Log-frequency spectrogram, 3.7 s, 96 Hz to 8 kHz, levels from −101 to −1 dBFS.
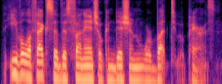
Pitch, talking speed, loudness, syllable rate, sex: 125 Hz, 180 wpm, -18 LUFS, 5.8 syllables/s, male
